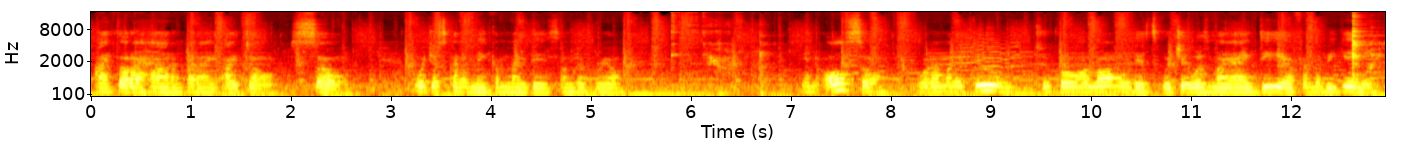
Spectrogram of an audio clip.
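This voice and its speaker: A woman with a slightly hoarse voice hosting a casual cooking demonstration, talking step by step in a halting way. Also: on the low side, fairly even intonation, music in the background. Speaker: cooking vlog host. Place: home kitchen, indoors.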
